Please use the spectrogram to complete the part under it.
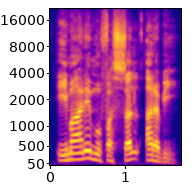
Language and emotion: Urdu, neutral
